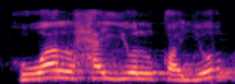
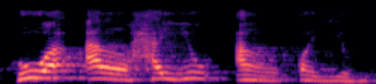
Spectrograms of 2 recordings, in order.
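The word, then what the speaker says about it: هو الحي القيوم: kalau ditulis seperti ini ada teman saya yang bacanya gua Al Hayyu Al Qayyum bahaya juga Mas Alif Lam dibaca seperti itu kan keliru ini penting kalau tidak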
